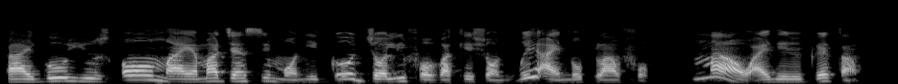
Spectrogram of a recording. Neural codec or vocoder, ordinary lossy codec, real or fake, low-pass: none; none; real; 5.4 kHz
